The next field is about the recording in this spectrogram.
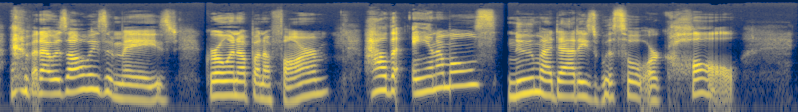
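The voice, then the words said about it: Southern American accent. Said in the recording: “I know you can tell I've got a southern accent”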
